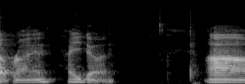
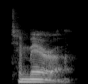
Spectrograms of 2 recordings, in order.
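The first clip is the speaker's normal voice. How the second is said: normal talking voice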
